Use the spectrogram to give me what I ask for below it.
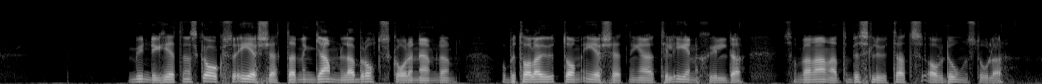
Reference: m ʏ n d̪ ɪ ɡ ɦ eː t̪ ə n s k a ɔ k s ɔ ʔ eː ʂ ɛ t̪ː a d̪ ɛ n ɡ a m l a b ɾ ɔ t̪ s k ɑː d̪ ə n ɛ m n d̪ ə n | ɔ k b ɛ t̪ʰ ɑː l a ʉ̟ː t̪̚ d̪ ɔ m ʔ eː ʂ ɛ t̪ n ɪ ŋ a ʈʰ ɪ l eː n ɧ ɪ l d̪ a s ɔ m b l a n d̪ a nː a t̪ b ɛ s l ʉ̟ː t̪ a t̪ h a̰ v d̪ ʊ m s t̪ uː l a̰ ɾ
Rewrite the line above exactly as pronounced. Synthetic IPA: m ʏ n d̪ ɪ ɡ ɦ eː t̪ ə n s k a ɔ k s ɔ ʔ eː ʂ ɛ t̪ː a d̪ ɛ n ɡ a m l a b ɾ ɔ t̪ s k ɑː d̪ ə n ɛ m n d̪ ə n | ɔ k b ɛ t̪ʰ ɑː l a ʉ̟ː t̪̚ d̪ ɔ m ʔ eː ʂ ɛ t̪ n ɪ ŋ a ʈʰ ɪ l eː n ɧ ɪ l d̪ a s ɔ m b l a n d̪ a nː a t̪ b ɛ s l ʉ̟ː t̪ a t̪ s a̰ v d̪ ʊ m s t̪ uː l a̰ ɾ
